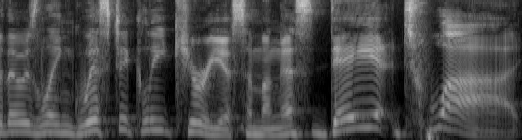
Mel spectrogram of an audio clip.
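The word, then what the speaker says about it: Détroit: And yes, for those linguistically curious among us, deuah is the French spelling Detroit pronounced in the old tongue like you're swearing at your transmission.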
